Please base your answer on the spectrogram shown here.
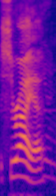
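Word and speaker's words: Suraya: guess we have something up here with sir Sariah that's how you pronounce her name Sariah Hawthorne civilization me at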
